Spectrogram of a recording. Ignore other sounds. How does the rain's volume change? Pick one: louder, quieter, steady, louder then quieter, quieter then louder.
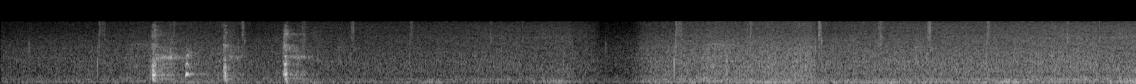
louder.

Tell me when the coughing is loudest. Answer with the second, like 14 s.
2 s.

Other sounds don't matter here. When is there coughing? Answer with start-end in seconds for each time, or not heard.
1.5-3.2.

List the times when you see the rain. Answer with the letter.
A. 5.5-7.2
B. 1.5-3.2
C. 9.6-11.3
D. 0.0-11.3
D.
